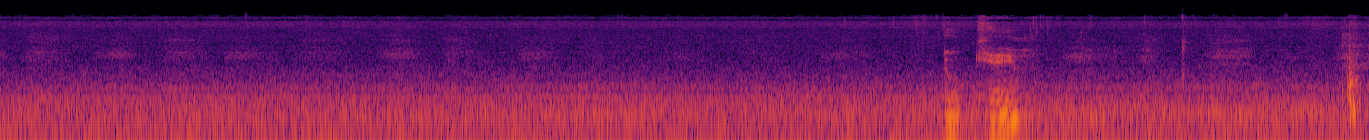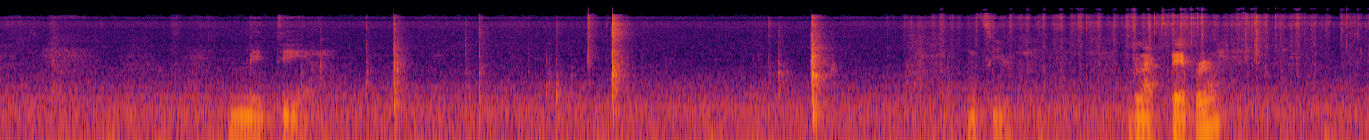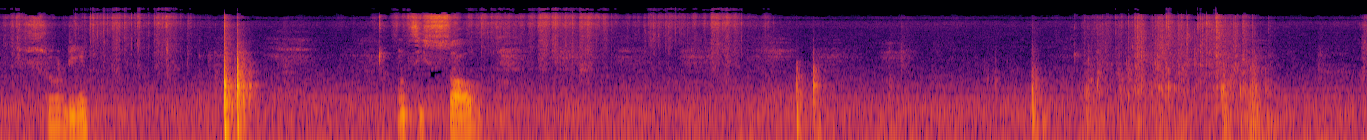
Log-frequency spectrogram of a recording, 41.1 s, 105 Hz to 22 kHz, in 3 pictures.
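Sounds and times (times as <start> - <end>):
salt shaker shaking: 22.8 - 29.4, 31.2 - 35.2.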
